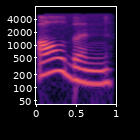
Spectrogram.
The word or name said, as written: Alban Hills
